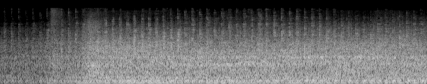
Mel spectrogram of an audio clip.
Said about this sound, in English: Okay, truck in the way.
